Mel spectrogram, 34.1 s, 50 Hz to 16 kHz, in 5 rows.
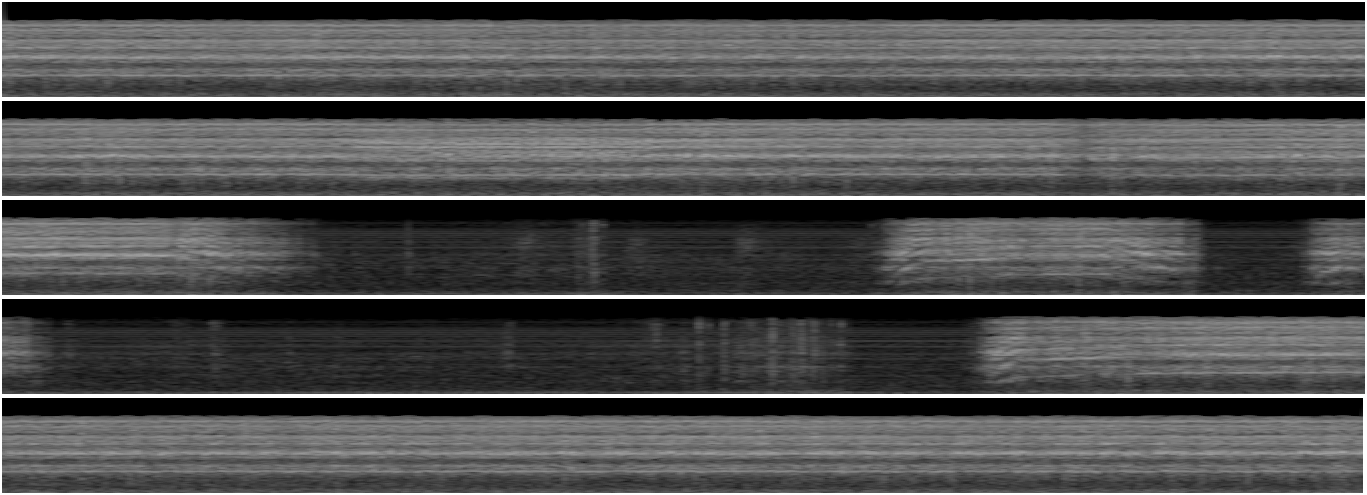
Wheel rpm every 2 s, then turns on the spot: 230, 230, 230, 230, 220, 230, 220, 80, 0, 110, 10, 0, 40, 220, 230, 230, 230.
20-22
